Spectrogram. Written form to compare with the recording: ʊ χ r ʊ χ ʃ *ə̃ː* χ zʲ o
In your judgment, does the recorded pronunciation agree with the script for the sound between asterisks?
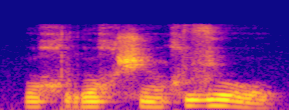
yes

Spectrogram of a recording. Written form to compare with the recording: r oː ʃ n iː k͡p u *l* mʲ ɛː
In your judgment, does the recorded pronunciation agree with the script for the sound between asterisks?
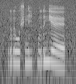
no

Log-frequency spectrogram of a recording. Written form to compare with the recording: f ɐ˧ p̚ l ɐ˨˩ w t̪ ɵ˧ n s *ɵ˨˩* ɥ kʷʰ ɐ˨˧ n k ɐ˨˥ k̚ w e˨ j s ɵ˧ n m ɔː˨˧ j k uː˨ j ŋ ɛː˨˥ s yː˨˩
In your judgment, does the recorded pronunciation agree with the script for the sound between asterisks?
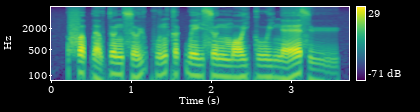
no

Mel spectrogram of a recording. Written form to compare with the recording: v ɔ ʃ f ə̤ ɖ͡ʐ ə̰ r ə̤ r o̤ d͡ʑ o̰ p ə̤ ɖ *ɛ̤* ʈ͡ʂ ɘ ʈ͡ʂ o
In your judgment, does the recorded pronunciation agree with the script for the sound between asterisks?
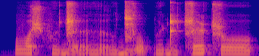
no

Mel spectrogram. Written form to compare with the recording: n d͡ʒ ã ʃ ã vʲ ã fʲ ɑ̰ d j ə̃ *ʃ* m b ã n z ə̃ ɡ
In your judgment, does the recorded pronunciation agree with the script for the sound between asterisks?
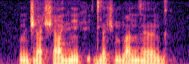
yes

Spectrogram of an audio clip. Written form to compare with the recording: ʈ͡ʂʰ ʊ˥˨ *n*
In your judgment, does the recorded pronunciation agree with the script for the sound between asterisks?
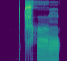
no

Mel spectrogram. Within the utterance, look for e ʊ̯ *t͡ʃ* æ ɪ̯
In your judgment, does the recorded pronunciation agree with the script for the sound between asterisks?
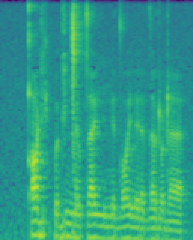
no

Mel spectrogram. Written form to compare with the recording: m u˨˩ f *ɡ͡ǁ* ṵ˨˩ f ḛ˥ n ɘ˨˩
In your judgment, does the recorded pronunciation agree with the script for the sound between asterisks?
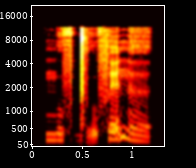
yes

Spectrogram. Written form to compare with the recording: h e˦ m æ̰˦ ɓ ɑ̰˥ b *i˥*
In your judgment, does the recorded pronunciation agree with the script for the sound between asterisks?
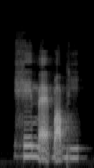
no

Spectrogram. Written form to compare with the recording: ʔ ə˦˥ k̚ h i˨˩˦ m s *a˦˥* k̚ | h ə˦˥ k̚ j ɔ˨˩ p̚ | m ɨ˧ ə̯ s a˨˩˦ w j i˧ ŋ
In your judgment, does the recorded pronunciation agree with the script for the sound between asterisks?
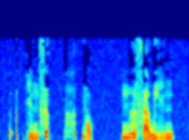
no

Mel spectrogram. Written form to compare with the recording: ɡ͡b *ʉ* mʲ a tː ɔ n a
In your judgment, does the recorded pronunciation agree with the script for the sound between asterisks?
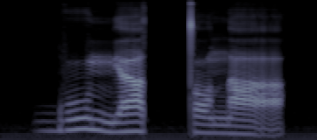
no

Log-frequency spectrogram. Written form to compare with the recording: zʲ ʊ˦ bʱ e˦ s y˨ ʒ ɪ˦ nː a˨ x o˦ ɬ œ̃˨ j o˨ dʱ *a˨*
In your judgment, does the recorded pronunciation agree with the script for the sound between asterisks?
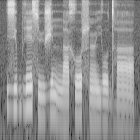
yes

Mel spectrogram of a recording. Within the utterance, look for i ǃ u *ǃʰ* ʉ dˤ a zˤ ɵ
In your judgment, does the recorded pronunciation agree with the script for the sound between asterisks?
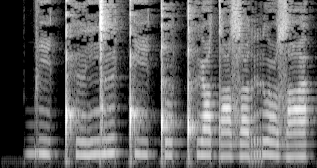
yes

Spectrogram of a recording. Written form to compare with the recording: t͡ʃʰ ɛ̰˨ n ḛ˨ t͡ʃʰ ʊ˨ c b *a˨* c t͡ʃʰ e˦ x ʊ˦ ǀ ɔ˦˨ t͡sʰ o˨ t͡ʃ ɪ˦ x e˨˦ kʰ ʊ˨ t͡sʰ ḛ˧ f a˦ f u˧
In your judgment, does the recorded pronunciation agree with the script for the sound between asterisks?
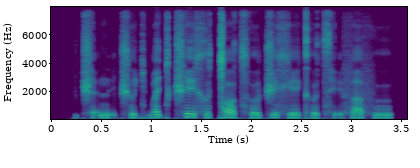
no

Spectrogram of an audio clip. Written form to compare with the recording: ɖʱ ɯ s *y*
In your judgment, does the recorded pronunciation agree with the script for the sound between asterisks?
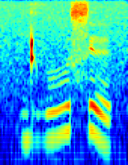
no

